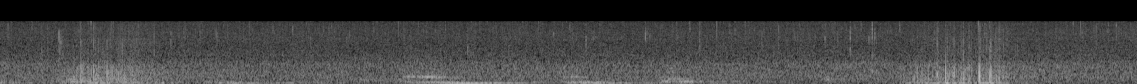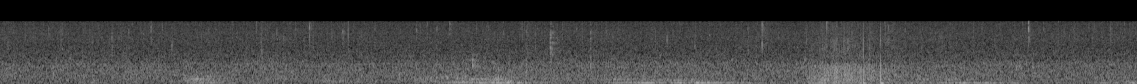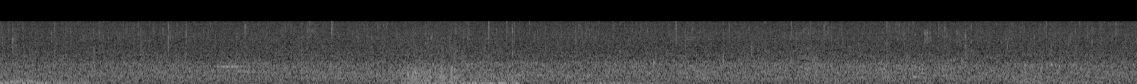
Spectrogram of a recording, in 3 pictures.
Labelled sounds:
24.9	25.2	humpback whale, 0.78 to 0.88 kHz

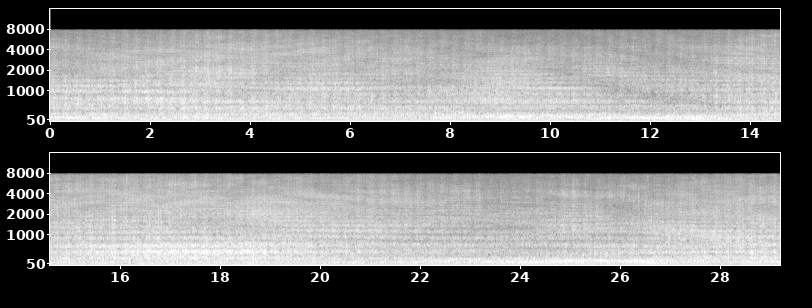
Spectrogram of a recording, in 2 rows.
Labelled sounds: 1.6	2.4	vessel noise, 2.6 to 4.0 kHz
3.7	4.0	vessel noise, 4.0 to 4.2 kHz
4.5	4.9	vessel noise, 0.99 to 3.6 kHz
6.5	6.8	vessel noise, 2.6 to 2.8 kHz
7.8	8.1	vessel noise, 4.9 to 5.1 kHz
10.9	11.9	vessel noise, 1.6 to 4.0 kHz
13.2	13.5	vessel noise, 2.7 to 3.1 kHz
17.0	17.3	vessel noise, 5.3 to 5.7 kHz
18.2	18.5	vessel noise, 6.8 to 7.1 kHz
19.9	20.2	vessel noise, 3.5 to 3.8 kHz
24.7	25.0	vessel noise, 3.7 to 4.1 kHz
26.6	26.9	vessel noise, 2.8 to 3.1 kHz

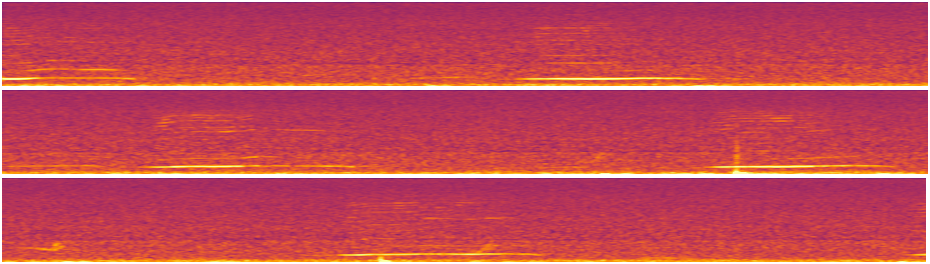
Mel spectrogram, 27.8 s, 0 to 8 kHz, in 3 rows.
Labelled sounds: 6.3	6.6	humpback whale, 2.8 to 3.1 kHz
10.8	11.4	humpback whale, 2.3 to 3.2 kHz
12.1	12.4	humpback whale, 1.8 to 1.9 kHz
16.8	17.2	humpback whale, 2.5 to 2.9 kHz
18.3	18.6	humpback whale, 1.7 to 1.9 kHz
22.4	22.7	humpback whale, 3.1 to 3.3 kHz

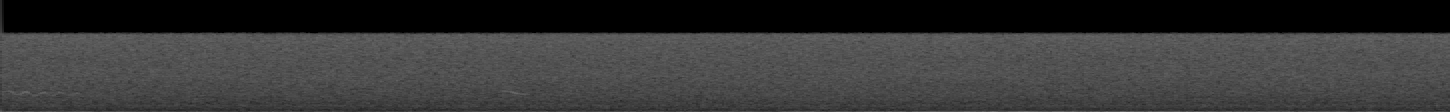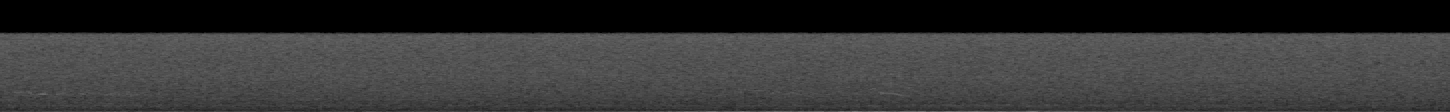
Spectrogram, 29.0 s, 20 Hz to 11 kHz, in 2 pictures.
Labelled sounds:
0.0	0.3	killer whale, 1.7 to 2.1 kHz
5.0	5.3	killer whale, 1.7 to 2.1 kHz
24.3	24.6	killer whale, 1.6 to 2.0 kHz

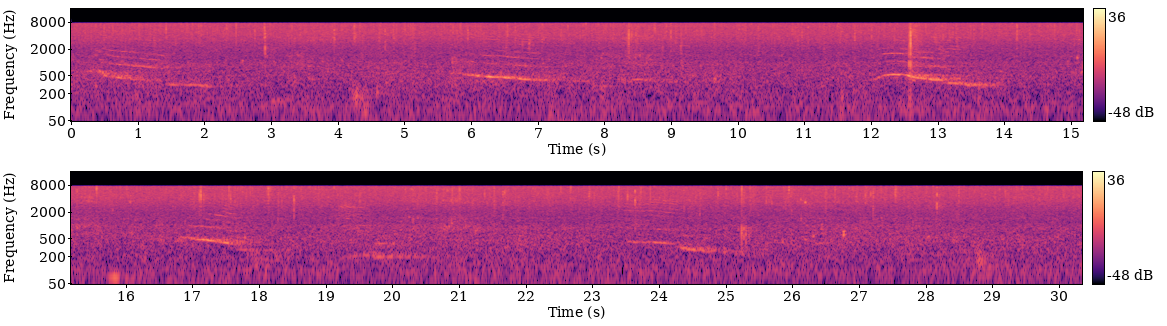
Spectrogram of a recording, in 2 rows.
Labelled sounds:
0.8	1.3	humpback whale, 0.78 to 0.97 kHz
6.2	7.0	humpback whale, 0.78 to 1.5 kHz
12.1	13.2	humpback whale, 0.78 to 1.7 kHz
17.0	17.3	humpback whale, 0.88 to 1.0 kHz
19.2	19.6	humpback whale, 2.4 to 2.7 kHz
23.9	24.3	humpback whale, 3.0 to 3.7 kHz

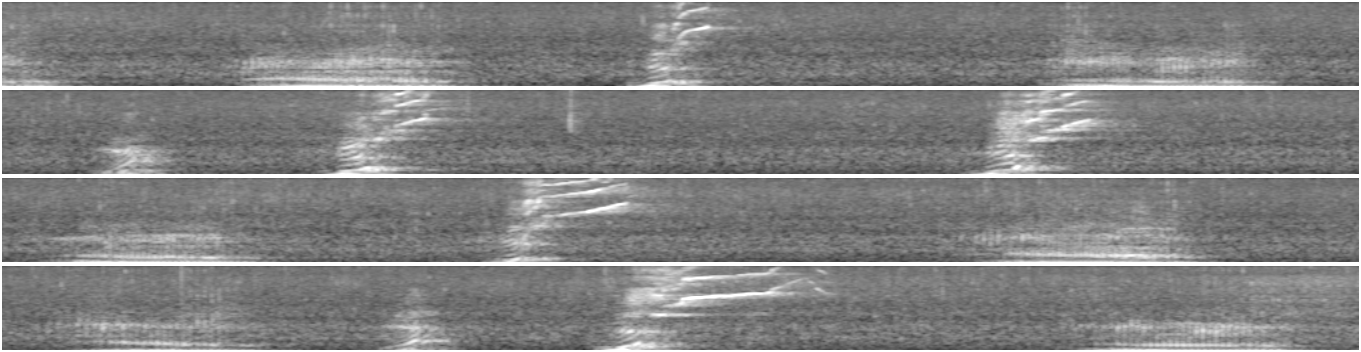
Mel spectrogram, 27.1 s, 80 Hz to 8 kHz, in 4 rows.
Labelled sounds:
3.3	3.7	humpback whale, 2.1 to 6.5 kHz
5.2	5.5	humpback whale, 0.88 to 1.1 kHz
8.5	9.1	humpback whale, 0.94 to 5.5 kHz
11.8	12.4	humpback whale, 1.2 to 5.5 kHz
13.8	14.6	humpback whale, 0.84 to 1.1 kHz
16.2	16.8	humpback whale, 1.8 to 8.0 kHz
19.2	19.5	humpback whale, 1.2 to 1.3 kHz
20.7	21.1	humpback whale, 0.78 to 1.2 kHz
22.3	22.5	humpback whale, 0.78 to 0.97 kHz
23.5	24.4	humpback whale, 1.8 to 7.9 kHz
25.9	26.1	humpback whale, 0.84 to 1.2 kHz

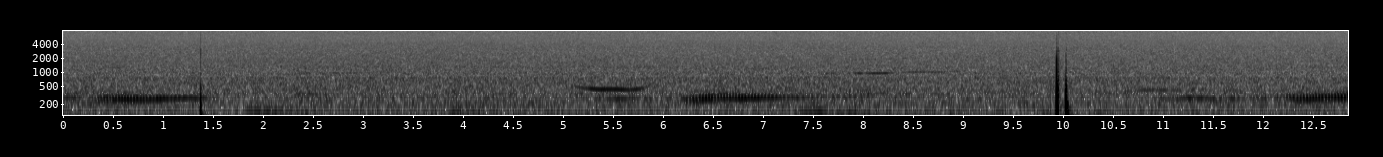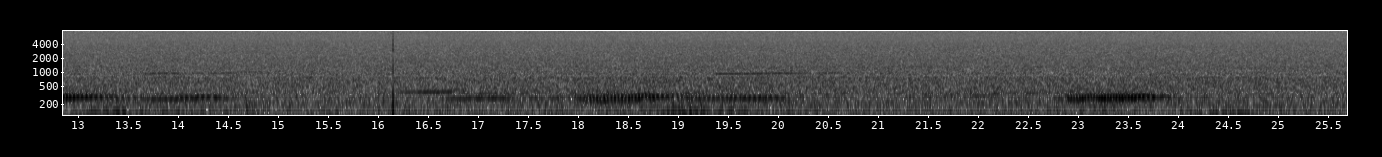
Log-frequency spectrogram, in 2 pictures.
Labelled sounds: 8.0	8.3	humpback whale, 0.90 to 0.99 kHz
13.7	13.9	humpback whale, 0.86 to 0.99 kHz
19.4	19.6	humpback whale, 0.90 to 0.96 kHz

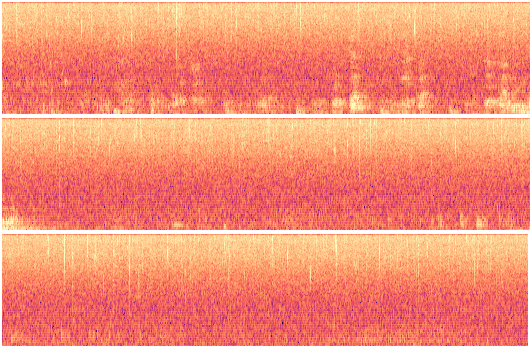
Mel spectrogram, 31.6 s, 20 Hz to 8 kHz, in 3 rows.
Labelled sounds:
9.6	9.9	humpback whale, 1.4 to 1.7 kHz

